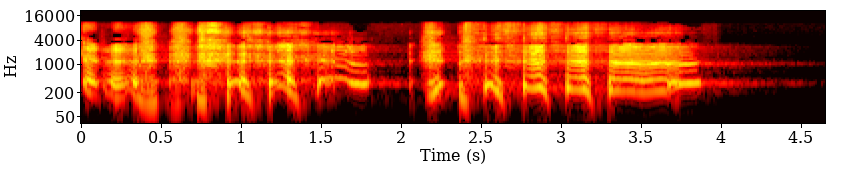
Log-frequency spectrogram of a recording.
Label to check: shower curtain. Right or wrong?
Wrong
